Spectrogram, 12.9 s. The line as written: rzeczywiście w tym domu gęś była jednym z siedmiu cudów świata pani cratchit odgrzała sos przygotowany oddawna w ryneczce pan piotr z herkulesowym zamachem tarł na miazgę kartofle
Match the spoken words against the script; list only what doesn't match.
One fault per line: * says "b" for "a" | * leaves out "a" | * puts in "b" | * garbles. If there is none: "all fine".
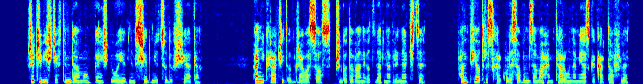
all fine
